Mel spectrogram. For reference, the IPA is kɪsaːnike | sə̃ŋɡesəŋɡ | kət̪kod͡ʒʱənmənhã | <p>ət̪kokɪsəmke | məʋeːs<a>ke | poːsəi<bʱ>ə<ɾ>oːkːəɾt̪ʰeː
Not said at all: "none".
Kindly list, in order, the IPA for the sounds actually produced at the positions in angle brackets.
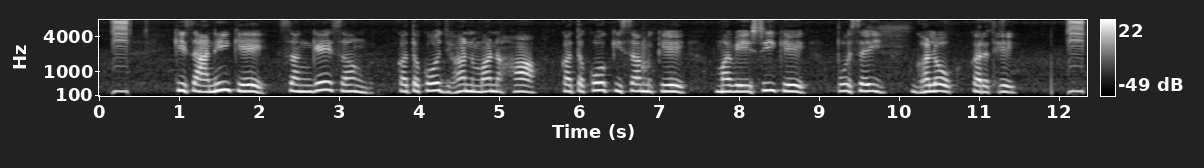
k, i, ɡʱ, l

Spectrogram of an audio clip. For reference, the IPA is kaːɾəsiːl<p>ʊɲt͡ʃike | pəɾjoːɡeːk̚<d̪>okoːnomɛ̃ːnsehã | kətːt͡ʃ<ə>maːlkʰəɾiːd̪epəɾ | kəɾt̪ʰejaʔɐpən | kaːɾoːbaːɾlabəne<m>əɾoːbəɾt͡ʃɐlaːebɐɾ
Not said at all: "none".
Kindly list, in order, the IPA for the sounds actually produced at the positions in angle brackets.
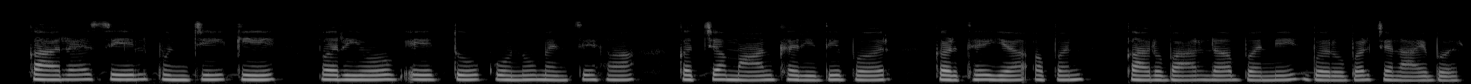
p, t̪, a, b

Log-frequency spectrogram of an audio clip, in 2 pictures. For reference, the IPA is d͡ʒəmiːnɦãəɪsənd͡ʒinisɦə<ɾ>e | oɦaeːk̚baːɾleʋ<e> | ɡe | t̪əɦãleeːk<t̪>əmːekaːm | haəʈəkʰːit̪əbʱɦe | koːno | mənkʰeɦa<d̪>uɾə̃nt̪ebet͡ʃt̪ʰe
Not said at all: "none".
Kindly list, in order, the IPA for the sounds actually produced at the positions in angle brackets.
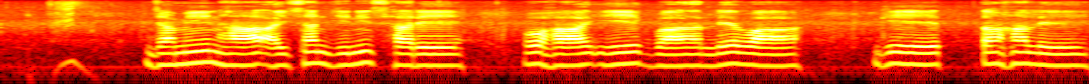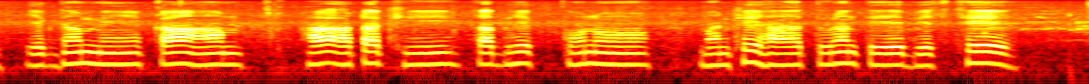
ɾ, a, d̪, t̪

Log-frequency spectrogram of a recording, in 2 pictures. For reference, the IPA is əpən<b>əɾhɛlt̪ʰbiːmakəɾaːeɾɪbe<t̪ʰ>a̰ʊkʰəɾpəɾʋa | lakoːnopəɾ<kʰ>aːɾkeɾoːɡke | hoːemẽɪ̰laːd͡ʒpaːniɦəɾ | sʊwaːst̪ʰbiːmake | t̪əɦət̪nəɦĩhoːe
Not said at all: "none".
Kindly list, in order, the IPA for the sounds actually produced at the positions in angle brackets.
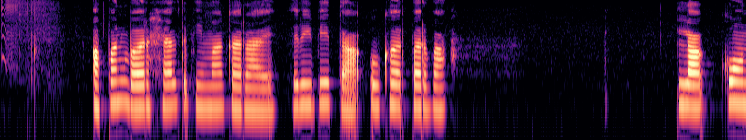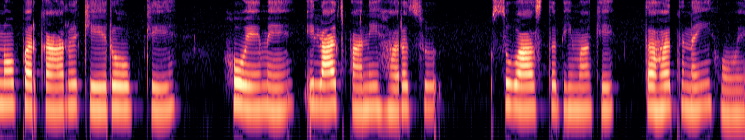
b, t̪, k

